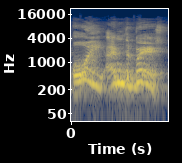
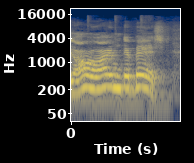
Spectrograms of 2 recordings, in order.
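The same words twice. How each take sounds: First: Lightly put-on British accent, cocky; a hint of a cheeky British teen; a touch of British swagger on "Oi"; mock British accent. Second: Said in the usual way. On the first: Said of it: "because he's British apparently". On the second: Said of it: "he doesn't even say it like that".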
